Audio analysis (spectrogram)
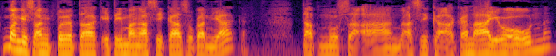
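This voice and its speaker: A man's voice: mid-range voice, animated, a little slow, fairly bright tone, dry recording, clean studio sound. A man with an Ilocano accent playing an irritable, evasive philandering husband in a radio drama. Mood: irritated.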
